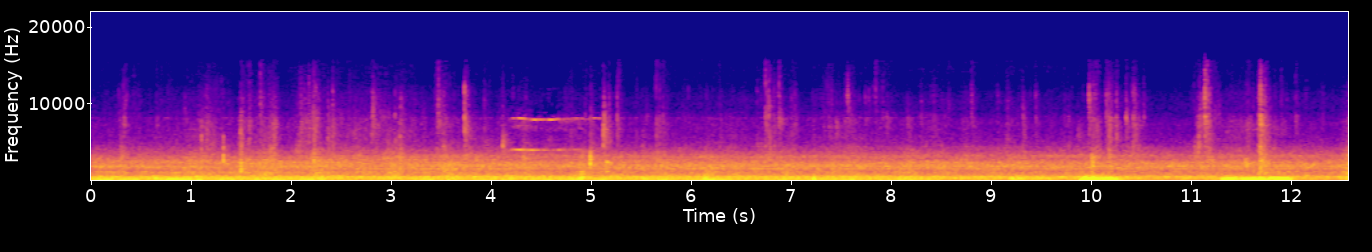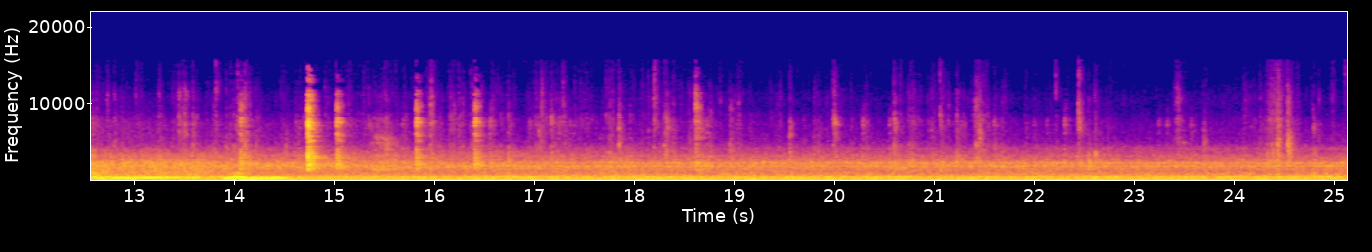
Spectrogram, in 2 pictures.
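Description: Puppies tug and chew on a plush toy.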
